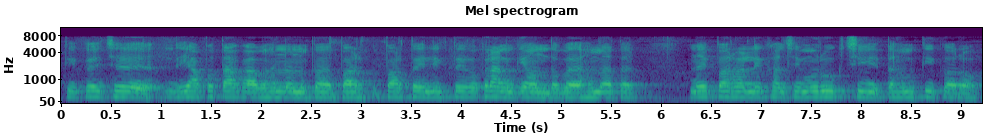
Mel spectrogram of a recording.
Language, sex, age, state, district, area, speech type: Maithili, female, 60+, Bihar, Saharsa, rural, spontaneous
